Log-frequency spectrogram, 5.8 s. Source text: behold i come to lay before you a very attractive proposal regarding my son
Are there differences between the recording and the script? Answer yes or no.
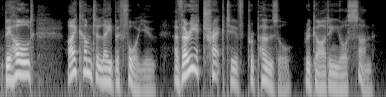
yes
